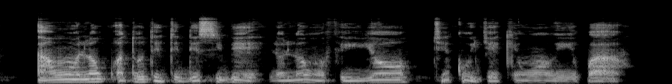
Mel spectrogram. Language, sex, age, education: Yoruba, male, 30-45, tertiary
